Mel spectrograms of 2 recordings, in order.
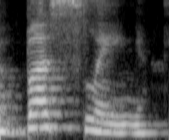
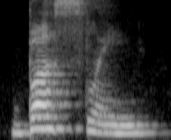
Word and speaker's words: bustling: to places with a bustling akio the t is silent bustling bustling bustling means bustling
